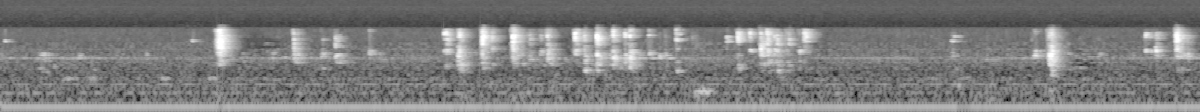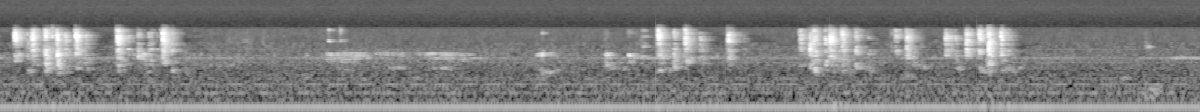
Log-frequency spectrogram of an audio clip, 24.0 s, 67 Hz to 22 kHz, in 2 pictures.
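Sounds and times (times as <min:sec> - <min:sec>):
low steady hum: 0:00.0 - 0:24.0
keyboard typing and mouse clicks: 0:01.9 - 0:03.8, 0:04.4 - 0:08.2, 0:10.3 - 0:10.8, 0:11.4 - 0:13.9, 0:17.4 - 0:22.2.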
